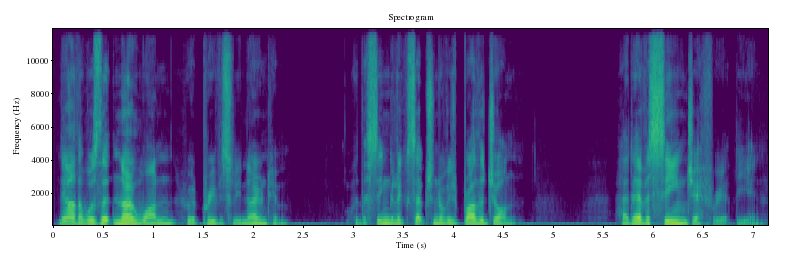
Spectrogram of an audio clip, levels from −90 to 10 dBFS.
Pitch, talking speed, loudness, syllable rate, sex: 150 Hz, 220 wpm, -18 LUFS, 6.6 syllables/s, male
